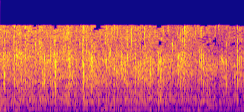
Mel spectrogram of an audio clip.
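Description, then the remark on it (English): An audience claps steadily for about three seconds, a dense, even patter of many hands at a fairly loud, constant level with no voices over it. “So, yes, you clap.”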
